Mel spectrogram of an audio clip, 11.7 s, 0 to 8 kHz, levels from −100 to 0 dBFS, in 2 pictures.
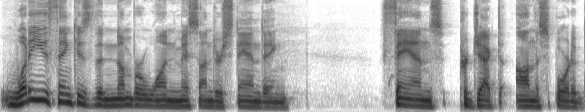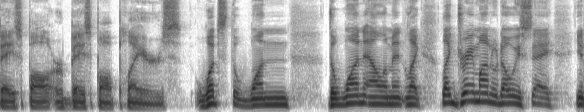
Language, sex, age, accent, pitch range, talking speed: English, male, 40-59, American, 110-160 Hz, 165 wpm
